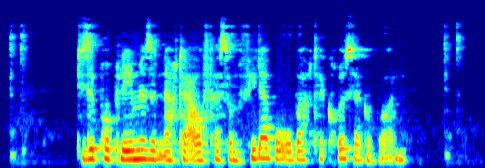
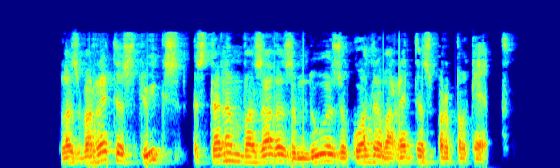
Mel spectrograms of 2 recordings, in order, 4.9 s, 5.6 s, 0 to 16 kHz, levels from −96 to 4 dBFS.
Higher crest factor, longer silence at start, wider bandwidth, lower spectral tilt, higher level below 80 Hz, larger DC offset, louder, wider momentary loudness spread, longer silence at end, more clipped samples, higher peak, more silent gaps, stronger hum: about the same, 18 dB vs 18 dB; second, 0.1 s vs 0.6 s; first, 9.4 kHz vs 8 kHz; about the same, -6 dB/octave vs -5 dB/octave; second, -70 dBFS vs -52 dBFS; neither; about the same, -19 LUFS vs -18 LUFS; first, 15 LU vs 6 LU; first, 0.8 s vs 0.55 s; neither; about the same, -2 dBFS vs 0 dBFS; neither; neither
